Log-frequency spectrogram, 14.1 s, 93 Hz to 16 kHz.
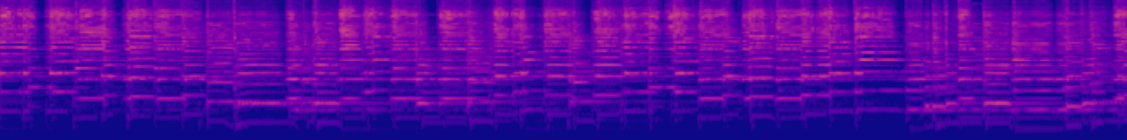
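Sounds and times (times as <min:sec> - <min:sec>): string accompaniment: 0:00.0 - 0:14.0.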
